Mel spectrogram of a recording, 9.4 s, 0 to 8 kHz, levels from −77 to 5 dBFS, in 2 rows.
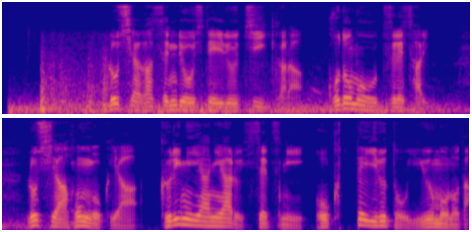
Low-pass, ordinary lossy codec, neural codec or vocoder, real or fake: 7.2 kHz; none; none; real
